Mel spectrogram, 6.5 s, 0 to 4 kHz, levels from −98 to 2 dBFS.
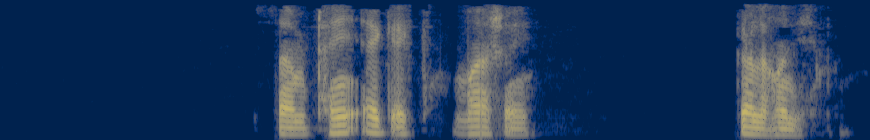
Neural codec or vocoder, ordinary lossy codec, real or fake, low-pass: none; MP3, 24 kbps; real; 3.6 kHz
